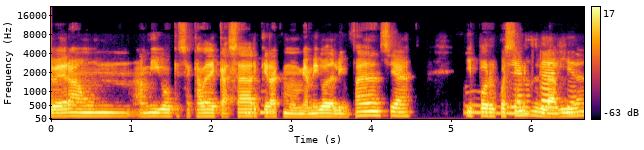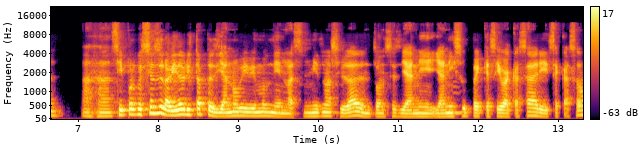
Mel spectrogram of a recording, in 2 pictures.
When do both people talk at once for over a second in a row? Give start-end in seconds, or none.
5.2-6.7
